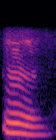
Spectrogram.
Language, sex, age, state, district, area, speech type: Tamil, female, 18-30, Tamil Nadu, Dharmapuri, rural, conversation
